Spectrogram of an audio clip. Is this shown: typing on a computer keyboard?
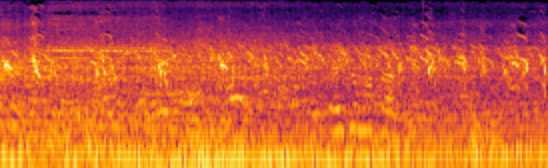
no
